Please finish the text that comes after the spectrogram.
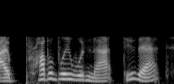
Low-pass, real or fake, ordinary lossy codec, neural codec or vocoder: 3.6 kHz; real; Opus, 24 kbps; none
